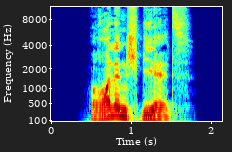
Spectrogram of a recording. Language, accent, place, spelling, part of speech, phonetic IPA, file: German, Germany, Berlin, Rollenspiels, noun, [ˈʁɔlənˌʃpiːls], De-Rollenspiels.ogg
- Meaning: genitive singular of Rollenspiel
